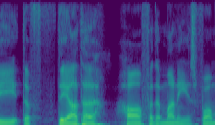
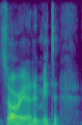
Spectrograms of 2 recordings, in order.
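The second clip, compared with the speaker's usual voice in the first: nervous and embarrassed, higher and louder; 7 semitones higher, 6 dB louder than usual. Voicing a character who apologizes to a doctor: flustered. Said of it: "you can see he's getting a bit flustered".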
